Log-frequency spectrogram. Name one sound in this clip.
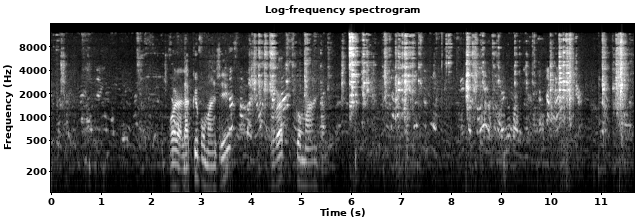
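A crowd chatters in a busy indoor space.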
